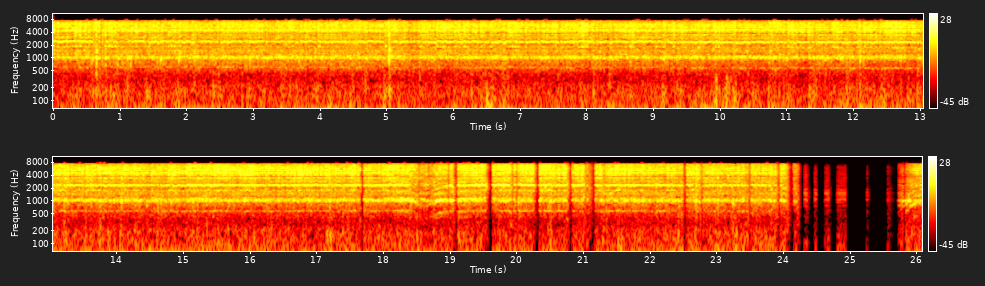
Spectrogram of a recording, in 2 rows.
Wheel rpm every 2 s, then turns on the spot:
160, 160, 160, 160, 160, 150, 150, 150, 150, 140, 150, 150, 20.
none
